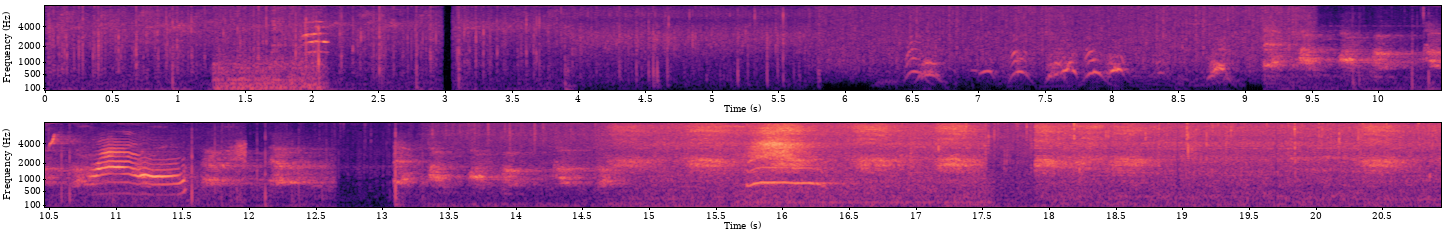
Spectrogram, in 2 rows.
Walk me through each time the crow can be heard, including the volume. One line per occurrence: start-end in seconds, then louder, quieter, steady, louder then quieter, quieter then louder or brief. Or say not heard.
14.6-20.9 quieter.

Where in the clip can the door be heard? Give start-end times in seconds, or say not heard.
not heard.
